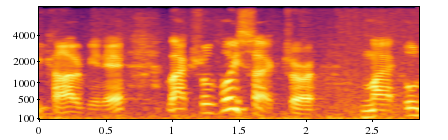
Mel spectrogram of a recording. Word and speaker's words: Carmine: Yeah, in the meantime, actually, Lives, I found, it's actually me interested, I found, sorry, when the game pronounces Carmine, even though it should be Carmine, the actual voice actor, Michael Goff.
